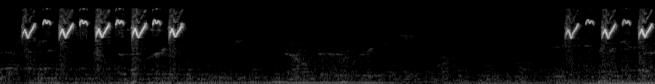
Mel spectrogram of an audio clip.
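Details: Cinereous tit in full song, used as a tutor bird for training others: a rapid burst of paired notes, each a sharp V-shaped sweep followed by a high whistled pip. After a long pause the phrase starts again.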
